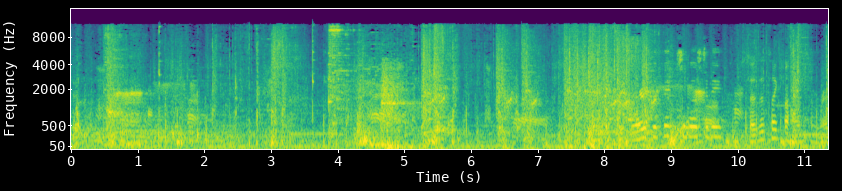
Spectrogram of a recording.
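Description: Video game weapons strike and clash in a fast fight.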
